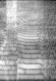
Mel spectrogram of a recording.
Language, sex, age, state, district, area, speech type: Goan Konkani, male, 60+, Goa, Tiswadi, rural, spontaneous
